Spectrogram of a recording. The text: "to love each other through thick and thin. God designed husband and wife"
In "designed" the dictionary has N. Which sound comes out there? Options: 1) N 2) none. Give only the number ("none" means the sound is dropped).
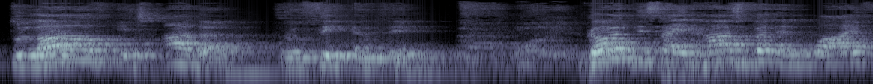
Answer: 2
